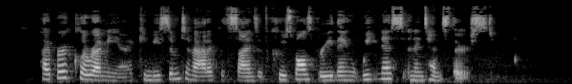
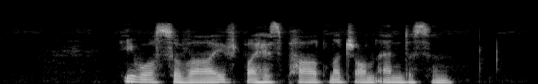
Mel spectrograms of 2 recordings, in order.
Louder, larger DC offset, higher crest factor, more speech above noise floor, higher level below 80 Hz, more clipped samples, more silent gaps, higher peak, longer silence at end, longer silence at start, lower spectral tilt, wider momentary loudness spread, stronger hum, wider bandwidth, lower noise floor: about the same, -21 LUFS vs -21 LUFS; neither; about the same, 20 dB vs 18 dB; about the same, 43 dB vs 42 dB; second, -68 dBFS vs -40 dBFS; neither; neither; about the same, -2 dBFS vs -4 dBFS; about the same, 0.8 s vs 0.85 s; second, 0.4 s vs 1.25 s; second, -1.5 dB/octave vs -5 dB/octave; first, 9 LU vs 6 LU; neither; first, 16.5 kHz vs 7.8 kHz; about the same, -65 dBFS vs -63 dBFS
